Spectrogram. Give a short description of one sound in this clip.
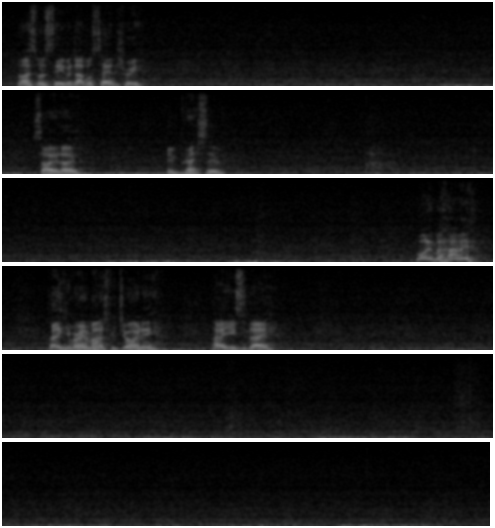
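A bike trainer hums low and steadily.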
